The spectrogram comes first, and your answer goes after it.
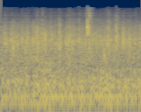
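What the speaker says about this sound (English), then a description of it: "It's raining." Rain falling steadily outdoors, a dense, even hiss of drops on surfaces, close and fairly loud with no pauses or voices.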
